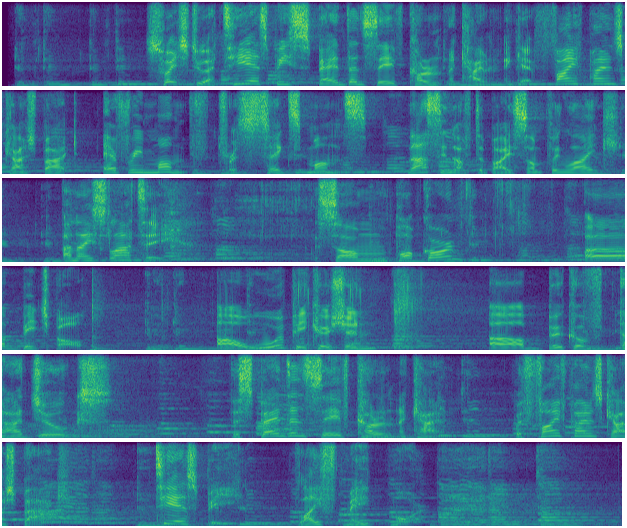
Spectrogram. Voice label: Comedic, Conversational, Friendly; VO Showreel; TSB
